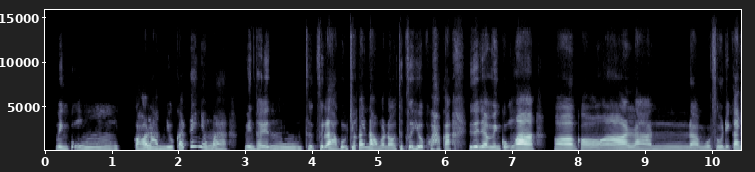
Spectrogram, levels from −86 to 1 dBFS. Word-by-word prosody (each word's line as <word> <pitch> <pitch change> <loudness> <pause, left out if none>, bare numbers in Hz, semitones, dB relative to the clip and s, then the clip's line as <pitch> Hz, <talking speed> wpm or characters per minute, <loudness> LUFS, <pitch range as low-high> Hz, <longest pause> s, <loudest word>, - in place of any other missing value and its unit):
Mình 220 -5 -4
cũng 270 +10 -7 0.7
có 215 +3 +2
làm 285 -9 -1
nhiều 195 -1 -1
cách 300 - -2
đấy, - - -1
nhưng 340 -8 -4
mà 200 -7 -4 0.2
mình 245 -4 -3
thấy 205 0 -2 0.5
thực 260 -3 -5
sự 255 - 0
là 185 - +5
cũng 235 - -3
chưa 325 +6 -3
cách 355 +3 +1
nào 285 -8 +2
mà 185 -3 -5
nó 180 +2 -1
thực 275 +5 -9
sự - - -1
hiệu - - 0
quả - - -4
cả. - - +1 0.3
Ví 415 - -3
dụ 465 - +5
như 250 - +1
là 240 - +4
mình 200 -3 -3
cũng, 250 +8 -6
a, 270 -2 +10 0.3
ờ, 195 -1 +4
có, 180 0 -2 0.3
a, 225 0 +5
là 210 -3 -2 0.5
làm 180 -1 -3
một 180 +1 -7
số 185 -1 -4
những - - -7
cách 295 +1 +1
215 Hz, 235 wpm, -24 LUFS, 190-275 Hz, 0.7 s, a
